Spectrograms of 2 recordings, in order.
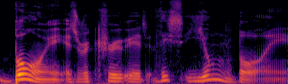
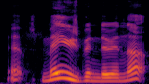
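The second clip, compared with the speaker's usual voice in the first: usual speaking voice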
